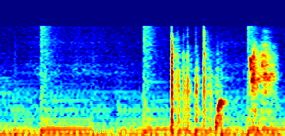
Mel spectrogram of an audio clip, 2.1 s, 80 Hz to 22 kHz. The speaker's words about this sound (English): And now I'm going to need a d6 roll, and you really want to roll low. Hold on, let me change my dice first because one, one, now I'm nervous.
